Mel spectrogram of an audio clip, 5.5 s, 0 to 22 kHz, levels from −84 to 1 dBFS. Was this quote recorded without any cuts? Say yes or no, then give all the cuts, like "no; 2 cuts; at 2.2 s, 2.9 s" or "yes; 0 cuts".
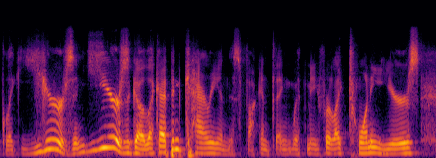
yes; 0 cuts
